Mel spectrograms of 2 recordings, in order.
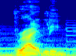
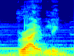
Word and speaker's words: Breitling: Padahal cara baca yang benar adalah Breitling. Sekali lagi, Breitling.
